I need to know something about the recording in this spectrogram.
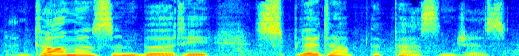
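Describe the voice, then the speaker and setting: A man narrating a children's storybook in an expressive, measured way. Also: on the high side, a little hiss or hum. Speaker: audiobook narrator.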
